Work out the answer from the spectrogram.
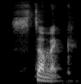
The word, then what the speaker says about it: stomach: by a diphthong e stomach stomach again we have the uh vowel here where we barely open our mouths stomach stomach temperature temperature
